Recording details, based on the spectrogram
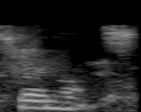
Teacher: a trick with the word months okay is not to pronounce the th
